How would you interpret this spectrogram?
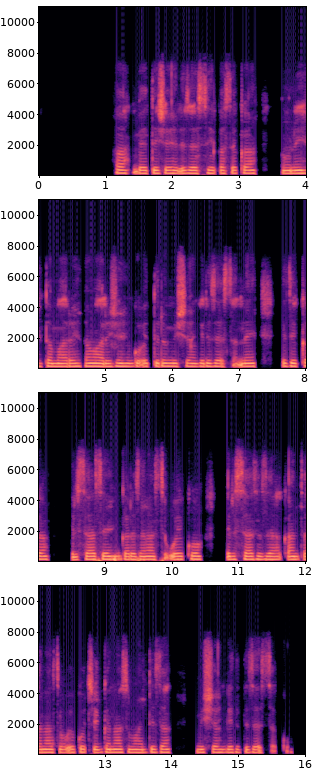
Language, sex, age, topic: Gamo, female, 18-24, government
